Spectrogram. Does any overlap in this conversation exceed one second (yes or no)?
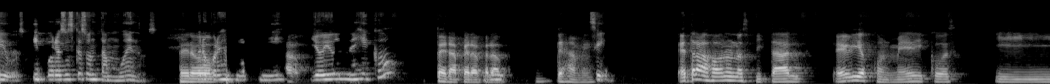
no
